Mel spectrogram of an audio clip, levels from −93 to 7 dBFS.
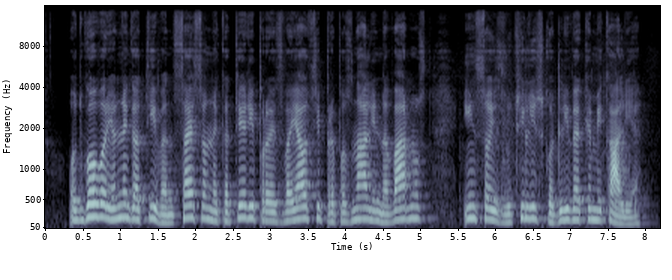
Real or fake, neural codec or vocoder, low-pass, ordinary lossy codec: real; none; 14.4 kHz; none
